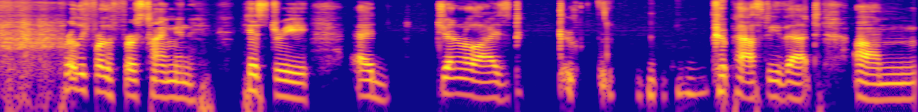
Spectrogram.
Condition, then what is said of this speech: Stuttering. So anyway, so I hadn't ever thought about my speech, so I stutter even though I'm not stuttering much currently.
